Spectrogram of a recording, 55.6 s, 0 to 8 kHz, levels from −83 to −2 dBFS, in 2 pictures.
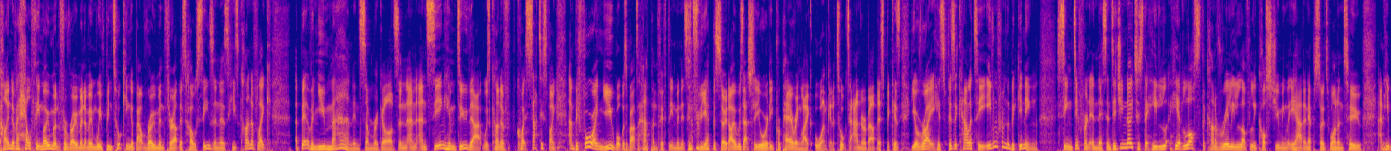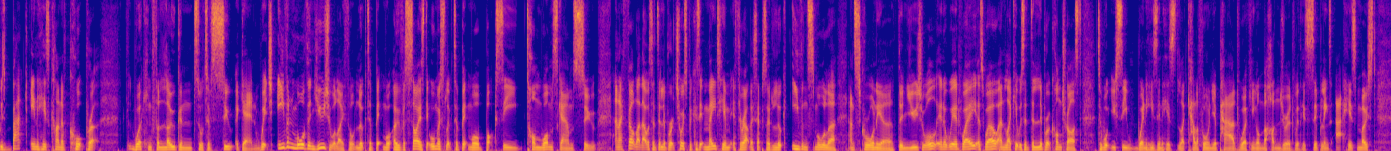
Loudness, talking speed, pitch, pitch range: -20 LUFS, 220 wpm, 115 Hz, 100-130 Hz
